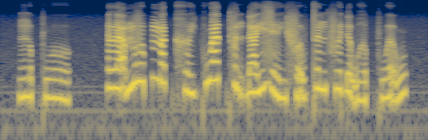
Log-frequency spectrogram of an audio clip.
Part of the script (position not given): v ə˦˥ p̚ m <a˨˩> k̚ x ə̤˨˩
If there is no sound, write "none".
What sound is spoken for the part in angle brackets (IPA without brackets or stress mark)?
a˦˥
